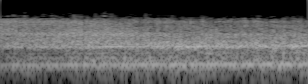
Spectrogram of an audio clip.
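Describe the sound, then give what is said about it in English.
A car's engine drones steadily as it comes fast along a road toward passing by, a continuous loud mid-pitched rumble with no breaks and no voices. “there's a car coming along the road. When it goes by, we might as well start after those trucks again.”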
